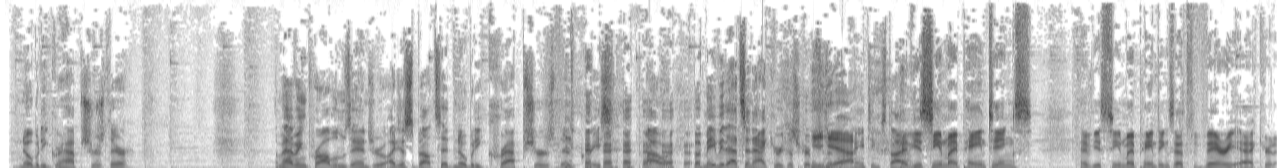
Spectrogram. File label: having trouble talking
